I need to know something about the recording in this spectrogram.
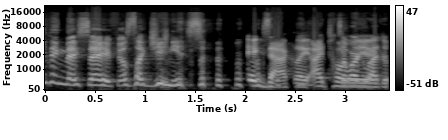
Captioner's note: laughing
